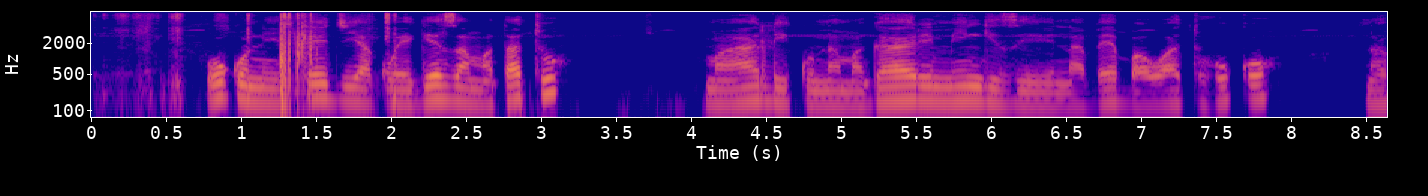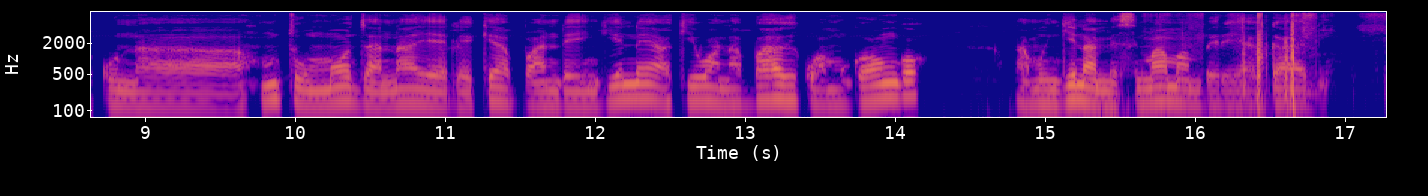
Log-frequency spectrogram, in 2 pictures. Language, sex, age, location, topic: Swahili, male, 36-49, Nairobi, government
